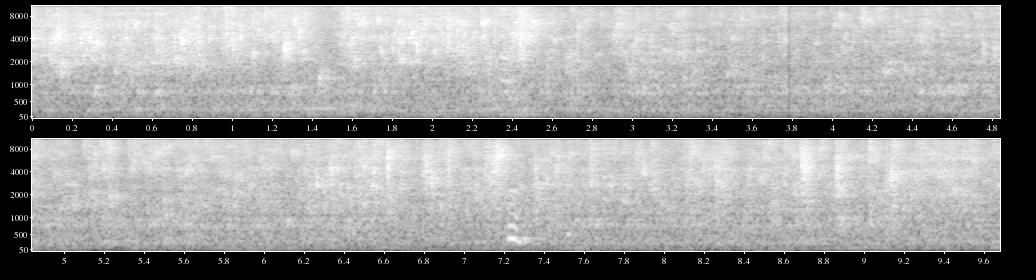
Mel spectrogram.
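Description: Water runs from a newly fitted kitchen tap into a sink, a steady close hiss and splash lasting throughout, with one brief clink partway through.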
